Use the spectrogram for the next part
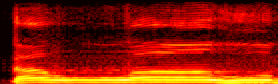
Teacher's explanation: lam jalalah yang didahului fathah kita baca tafkim.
